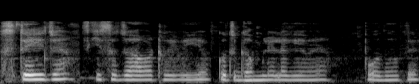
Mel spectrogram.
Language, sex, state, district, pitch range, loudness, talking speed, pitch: Hindi, female, Bihar, Saharsa, 205-225 Hz, -20 LUFS, 200 wpm, 215 Hz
